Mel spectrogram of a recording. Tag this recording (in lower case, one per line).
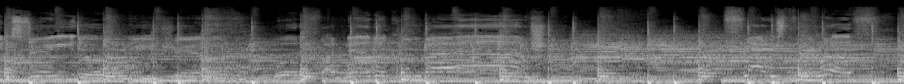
music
